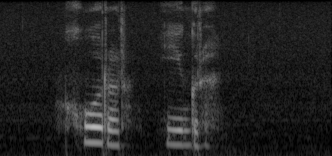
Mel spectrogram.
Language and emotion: Russian, sad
